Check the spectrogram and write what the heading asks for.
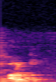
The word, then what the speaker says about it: Hawick: Don't ask how they come up with that, but it's known as Hawick in Northumberland.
